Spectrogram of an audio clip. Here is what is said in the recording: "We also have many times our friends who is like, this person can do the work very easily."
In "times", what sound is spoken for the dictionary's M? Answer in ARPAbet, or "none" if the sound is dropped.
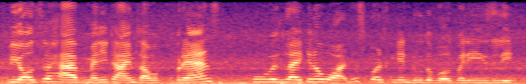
M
